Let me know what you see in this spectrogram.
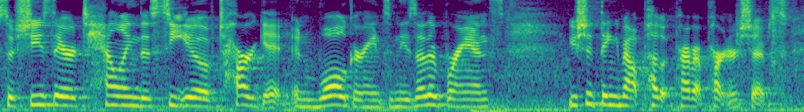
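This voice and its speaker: Fairly high-pitched speech from a woman, with ordinary pitch variation, audible room echo, and noticeable background noise. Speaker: retail recruitment consultant. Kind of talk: business presentation. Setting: county commission meeting. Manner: fast.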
